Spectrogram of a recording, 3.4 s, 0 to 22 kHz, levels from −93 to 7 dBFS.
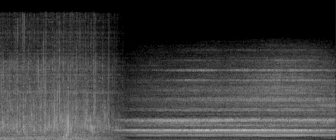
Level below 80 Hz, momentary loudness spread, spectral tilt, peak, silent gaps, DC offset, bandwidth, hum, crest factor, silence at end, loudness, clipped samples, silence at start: -62 dBFS; 7 LU; -0.5 dB/octave; -6 dBFS; none; under 0.1%; over 20 kHz; none; 26 dB; 0 s; -29 LUFS; under 0.1%; 0 s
